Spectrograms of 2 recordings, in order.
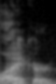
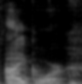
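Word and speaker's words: ichor: fill it with magical icer that's pronounced icor choose your i-core wisely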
